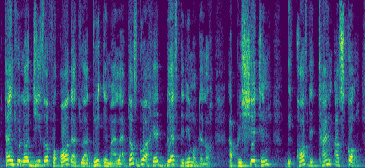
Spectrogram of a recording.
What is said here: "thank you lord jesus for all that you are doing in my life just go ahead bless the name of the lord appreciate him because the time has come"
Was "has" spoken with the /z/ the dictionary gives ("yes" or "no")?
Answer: no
